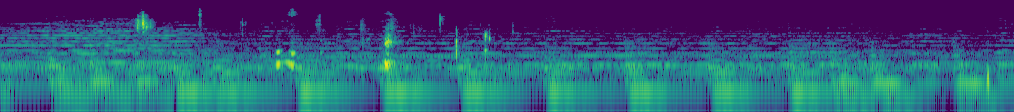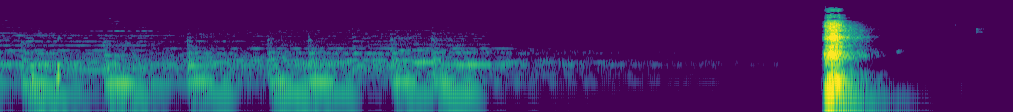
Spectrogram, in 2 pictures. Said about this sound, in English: It's damage. Okay, let's roll some dice.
